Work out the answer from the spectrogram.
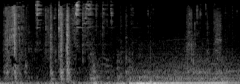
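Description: Keys jangle briefly, and then a car engine starts and settles into a steady low idle that carries on to the end.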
